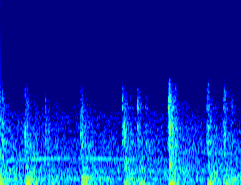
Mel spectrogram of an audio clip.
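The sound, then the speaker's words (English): Digits being typed on a computer keyboard: a few faint, irregularly spaced key taps over a quiet, steady background hum. “Once I hit OK and now type in my digits,”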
